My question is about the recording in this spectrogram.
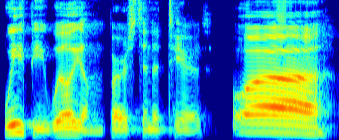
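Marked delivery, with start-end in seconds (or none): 2.3-3.4 put-on high, babyish bawl; hammed-up crying wail; loud wail. A narrator's reading. Weepy William bursting into tears, wailing. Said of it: "wailed Weepy William".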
